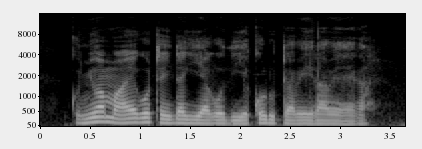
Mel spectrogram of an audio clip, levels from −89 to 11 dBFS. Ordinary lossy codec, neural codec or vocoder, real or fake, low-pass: none; vocoder, 44.1 kHz, 128 mel bands every 512 samples, BigVGAN v2; fake; 14.4 kHz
